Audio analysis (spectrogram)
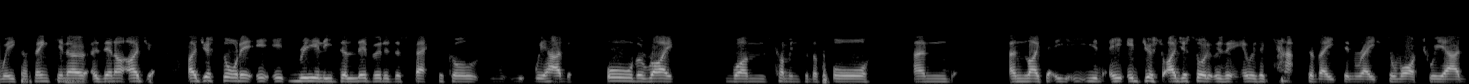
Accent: United Kingdom; I'm British

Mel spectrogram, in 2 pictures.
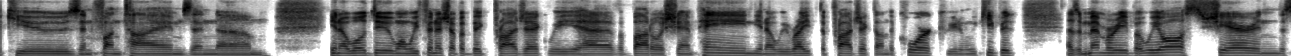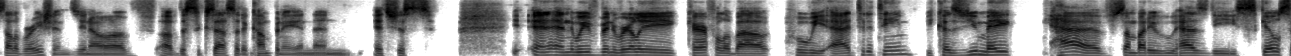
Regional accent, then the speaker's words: Puerto Rico; I'm from Puerto Rico

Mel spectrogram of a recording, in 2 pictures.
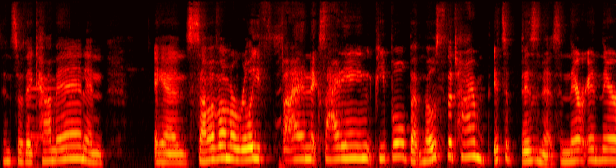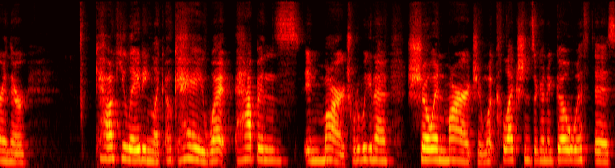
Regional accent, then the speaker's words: Texas Hill Country, United States; moved away as an adult; now in Calallen, United States; moved to the Hill Country for, um, I guess, elementary school. And I grew up there for the most of my life and love being a Hill Country girl

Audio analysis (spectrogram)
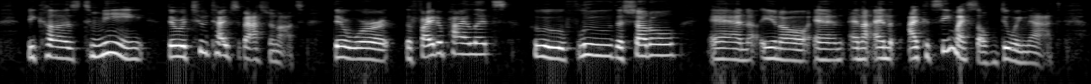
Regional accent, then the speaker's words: Guam; born there; You know, I was born on Guam because my dad was working at the NASA tracking station during the Apollo missions.

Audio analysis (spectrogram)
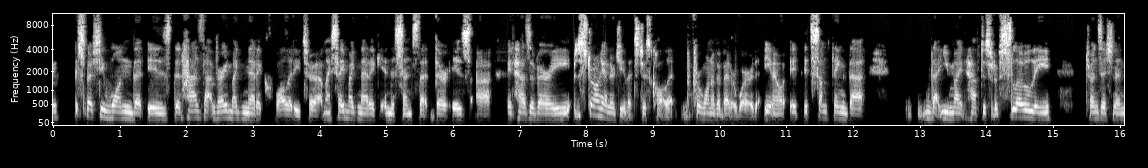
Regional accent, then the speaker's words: Northern Ireland, United Kingdom; moved away as an adult; also born or lived in London; I moved from London back home here to Northern Ireland, where I am now

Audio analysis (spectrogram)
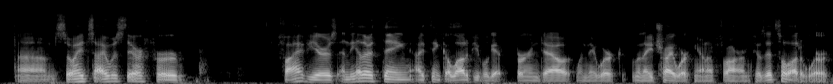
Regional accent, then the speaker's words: Eugene, Oregon, United States; also born or lived in Ohio; now in Portland, United States; I'm from Oregon, and I grew up kind of in a, you know, a, like a small hippie college town, Eugene, Oregon

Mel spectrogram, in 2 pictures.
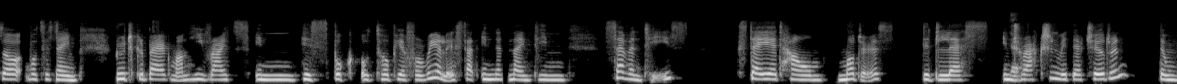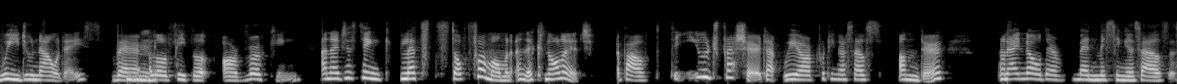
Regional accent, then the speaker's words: Switzerland; now in United Kingdom; I'm from Switzerland originally, and my friends in Switzerland

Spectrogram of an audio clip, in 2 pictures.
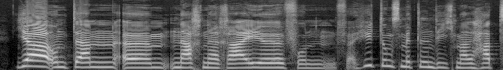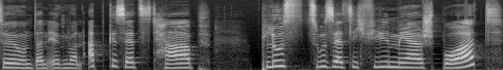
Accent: Switzerland; woher kommst du? Und ich so, ja, Schweiz

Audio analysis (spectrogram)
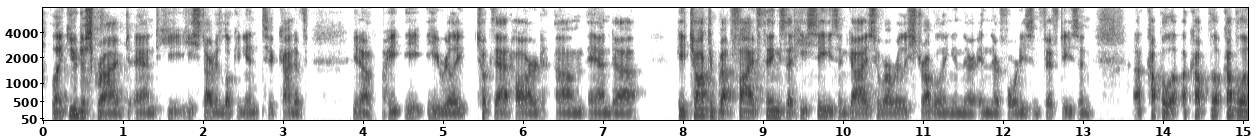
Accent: New England, United States; I grew up in New England

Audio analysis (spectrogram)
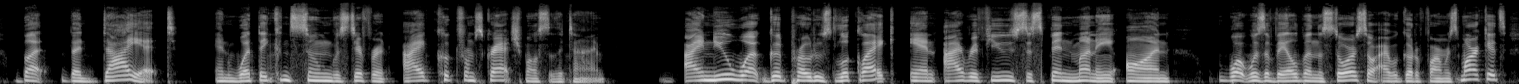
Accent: rural Louisiana, United States; now in Omaha, United States; I grew up the oldest of six kids in a small town in rural Louisiana, and we grew most of the food that we ate

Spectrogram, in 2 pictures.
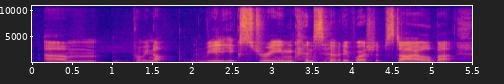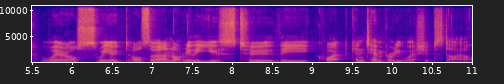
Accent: Perth, Western Australia, Australia; moved away as an adult; now in Sydney, Australia; I was born and raised in Western Australia

